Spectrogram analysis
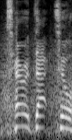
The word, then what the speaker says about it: pterodactyl: Tobago people ah I'll pterodactyl helicopters the P is silent thank you Michael kate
